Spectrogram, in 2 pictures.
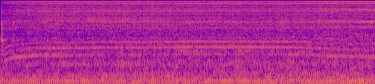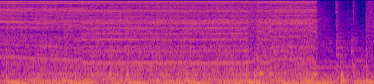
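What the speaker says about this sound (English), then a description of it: "To securely hold them in place and prevent them from slipping or tangling, I'm driving a small screw right through the center, clamping both wires firmly." A small screw being driven through the center of a cap to clamp two cords, a steady close whirring drone from a powered driver running for several seconds before it stops with a brief rattle.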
